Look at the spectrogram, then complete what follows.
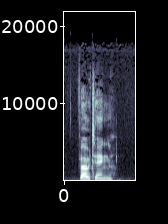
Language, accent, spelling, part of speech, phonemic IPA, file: English, US, voting, adjective / noun / verb, /ˈvoʊtɪŋ/, En-us-voting.ogg
- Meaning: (adjective) Having an associated right for the holder to vote as an owner of business; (noun) The act or process of choosing someone or something in an election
